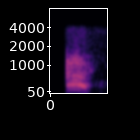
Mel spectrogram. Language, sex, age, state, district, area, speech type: Manipuri, male, 60+, Manipur, Kakching, rural, conversation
